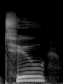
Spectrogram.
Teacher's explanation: You've got u as in two, which is high and back.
